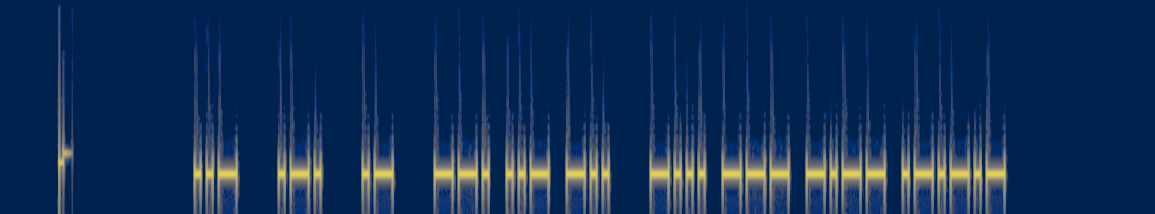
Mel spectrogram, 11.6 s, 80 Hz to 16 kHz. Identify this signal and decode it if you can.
Morse code, heard as a keyed tone, about 20 wpm, 700 Hz. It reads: U R A GUD BOY.
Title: Sentences from Top 200 Words and Abbreviations 20wpm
